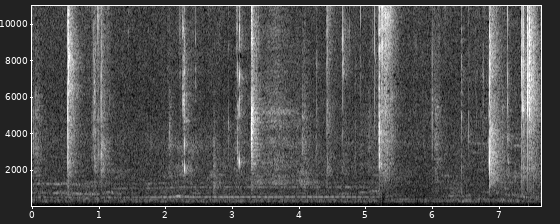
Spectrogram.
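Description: Fingers pulling apart a cooked prawn in a thick curry gravy: wet, sticky squishes with a few sharp crackles of shell breaking.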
